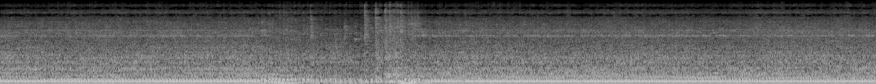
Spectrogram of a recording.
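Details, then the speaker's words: Free 30-inch 10 hp snowblower, fresh gas and oil, choked and primed, just fired up: single-cylinder engine holds a steady even idle, constant low hum, one brief dip and recovery; running normally. "And we're going to turn her on. Turn the fuel on first. See, she fires up."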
